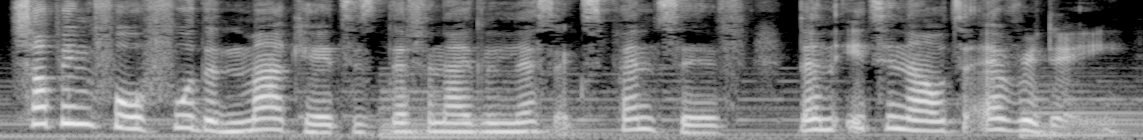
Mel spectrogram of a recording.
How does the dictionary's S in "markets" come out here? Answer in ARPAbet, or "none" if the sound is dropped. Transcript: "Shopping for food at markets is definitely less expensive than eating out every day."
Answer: none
